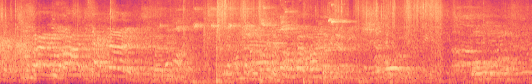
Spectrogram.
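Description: Athletic shoes squeaking and thudding on a wooden sports-hall floor as players run and cut, with voices echoing in the large hall.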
